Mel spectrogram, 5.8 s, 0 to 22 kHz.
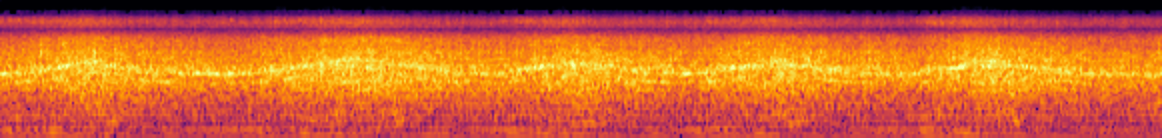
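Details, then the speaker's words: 1986 Yamaha FJ1200, first start in years after restoration prep, warmed up: smooth, strong exhaust note swelling cleanly with throttle blips and settling back, no ticks, knocks or scary noises, holds idle fine; normal running. "Uh, the engine sounds good. I don't hear any scary noises from the motor. It did hold an idle fine once it was up to temperature and fully warmed up."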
